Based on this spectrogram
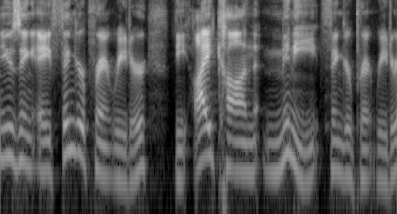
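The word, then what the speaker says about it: Eikon: Bill says, I've been using a fingerprint reader, the Icon Mini fingerprint reader. It's spelled E-I-K-O-N, for Microsoft Windows for nearly 2 weeks on my Windows 10 desktop.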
